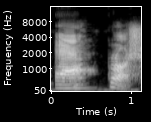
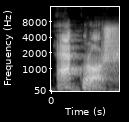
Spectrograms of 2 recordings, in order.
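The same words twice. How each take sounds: First: "uh... cross" split by a clear pause; two separate beats. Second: Said in the usual way. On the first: Shown as a demonstration. Teacher breaking the word into syllables for learners, two separate beats. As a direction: say "uh", stop, then "cross". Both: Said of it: "দুই ঝোঁকে উচ্চারণ করছি".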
